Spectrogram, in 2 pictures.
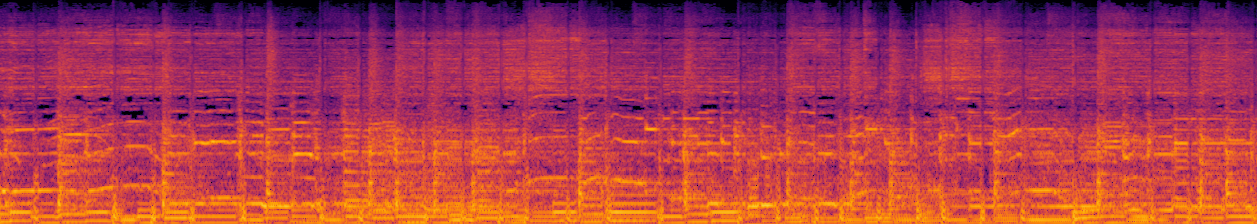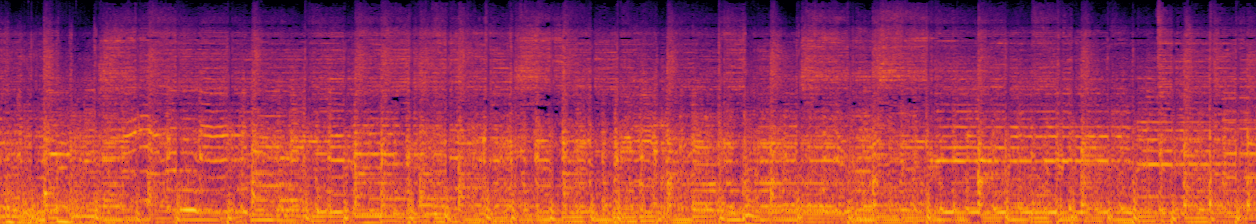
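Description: Live blues-rock band playing an instrumental passage: electric guitar lines with bent notes over bass guitar and drum kit, with no singing.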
